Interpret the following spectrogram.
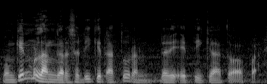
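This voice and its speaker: A man speaking as a guest on a television talk show, slow and deliberate, repeating words for emphasis. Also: on the low side, very animated, creaky, darkish tone, slight background noise.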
